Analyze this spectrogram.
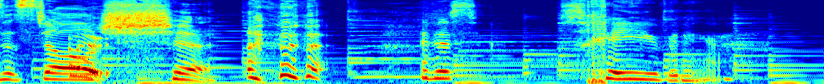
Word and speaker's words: Scheveningen: German people have a tendency to say Scheveninger, but you pronounce the SH part as CH part S, or like her, like in geest.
